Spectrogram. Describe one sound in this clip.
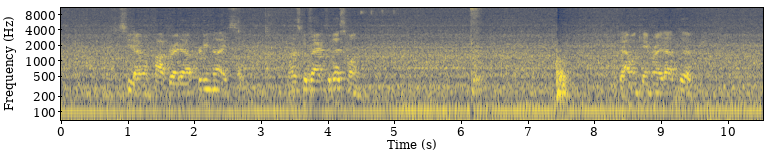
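A man talks calmly and close by, explaining.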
